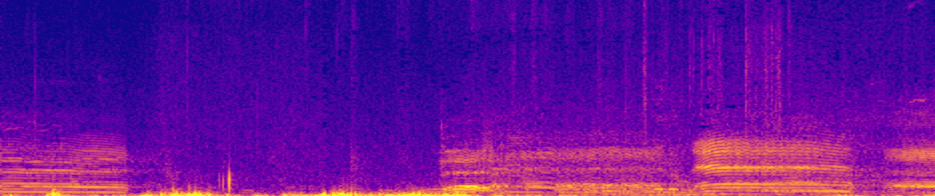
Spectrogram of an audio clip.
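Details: On a sheep farm, lambs rejected by their mother and now fed by a nursing sheepdog give wavering bleats, a short one early, then longer tremulous cries near the end over low handling noise.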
